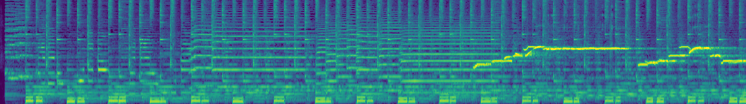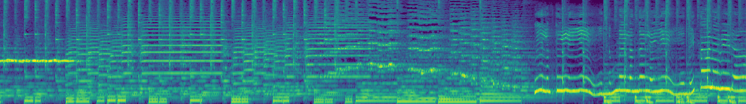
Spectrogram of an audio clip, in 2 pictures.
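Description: A song plays loud and continuous, with a steady rhythmic beat and layered instruments under a sliding, whistle-like lead melody; no singing or talking is heard.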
